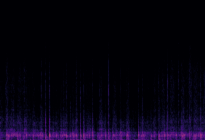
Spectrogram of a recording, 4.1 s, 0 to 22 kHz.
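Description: Long fingernails of both hands tap rapidly on a long, hollow, printed cardboard Superfeet shoe insole box lying flat on a wooden table. The result is a dense, steady stream of dry, hollow clicks with a woody knock centered around 700 Hz. Each tap dies almost instantly.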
